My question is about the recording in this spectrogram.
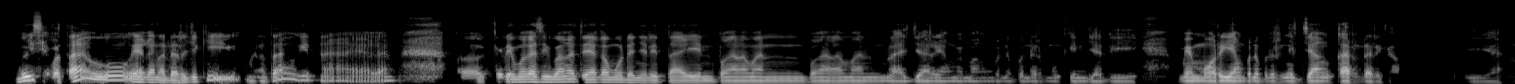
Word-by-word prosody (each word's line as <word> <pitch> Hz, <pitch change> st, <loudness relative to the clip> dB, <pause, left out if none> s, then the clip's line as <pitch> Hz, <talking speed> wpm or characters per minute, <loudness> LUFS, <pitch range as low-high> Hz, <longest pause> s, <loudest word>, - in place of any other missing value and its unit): Wih 175 Hz, +7 st, +9 dB
siapa -, -, +1 dB
tahu, 130 Hz, +5 st, +6 dB
ya 115 Hz, -, +7 dB
kan 110 Hz, -1 st, +3 dB
ada 95 Hz, -, +3 dB
rejeki, 110 Hz, -5 st, 0 dB
mana 85 Hz, 0 st, -8 dB
tahu 255 Hz, -2 st, 0 dB
kita, 190 Hz, -2 st, -6 dB, 0.3 s
ya 170 Hz, -, -7 dB
kan. 175 Hz, -, -3 dB, 0.7 s
Oke 100 Hz, +2 st, -6 dB
deh, 115 Hz, 0 st, +4 dB
makasih 120 Hz, 0 st, +4 dB
banget 125 Hz, +1 st, +3 dB
ya 110 Hz, -, +5 dB
kamu 110 Hz, -1 st, +2 dB
udah 105 Hz, -1 st, +1 dB
nyeritain 95 Hz, -2 st, -1 dB
pengalaman 85 Hz, 0 st, -2 dB, 0.4 s
pengalaman 85 Hz, -1 st, -5 dB
belajar 75 Hz, 0 st, -5 dB
yang 75 Hz, 0 st, -10 dB
memang 75 Hz, 0 st, -13 dB
benar-benar 75 Hz, 0 st, -15 dB
mungkin 75 Hz, 0 st, -13 dB
jadi, 75 Hz, 0 st, -11 dB, 0.4 s
memori 85 Hz, 0 st, +1 dB
yang 80 Hz, -1 st, 0 dB
benar-benar 80 Hz, -1 st, -5 dB
ngejangkar 80 Hz, 0 st, 0 dB
dari -, -, -5 dB
kamu -, -, -22 dB, 0.6 s
iya. 70 Hz, -1 st, -19 dB
85 Hz, 140 wpm, -25 LUFS, 75-110 Hz, 0.7 s, Wih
